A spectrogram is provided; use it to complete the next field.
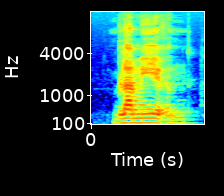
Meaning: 1. to slander, to calumniate 2. to disgrace, to humiliate
- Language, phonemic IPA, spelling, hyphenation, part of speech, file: Dutch, /ˌblaːˈmeː.rə(n)/, blameren, bla‧me‧ren, verb, Nl-blameren.ogg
